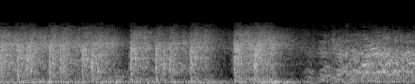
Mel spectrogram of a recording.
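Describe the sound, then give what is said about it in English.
Rapid, rhythmic clip-clop of horses' hoofbeats, a steady run of hollow taps and thuds over a noisy, hissing background, with no talking. “Hark! Do I hear the sound of horses' hoofs?”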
